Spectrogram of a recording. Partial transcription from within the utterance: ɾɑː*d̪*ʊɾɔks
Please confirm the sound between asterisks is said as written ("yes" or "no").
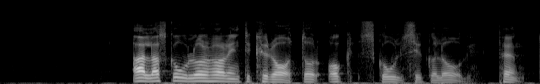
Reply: no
